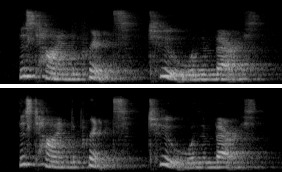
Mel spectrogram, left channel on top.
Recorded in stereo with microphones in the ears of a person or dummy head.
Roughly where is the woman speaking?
Right.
